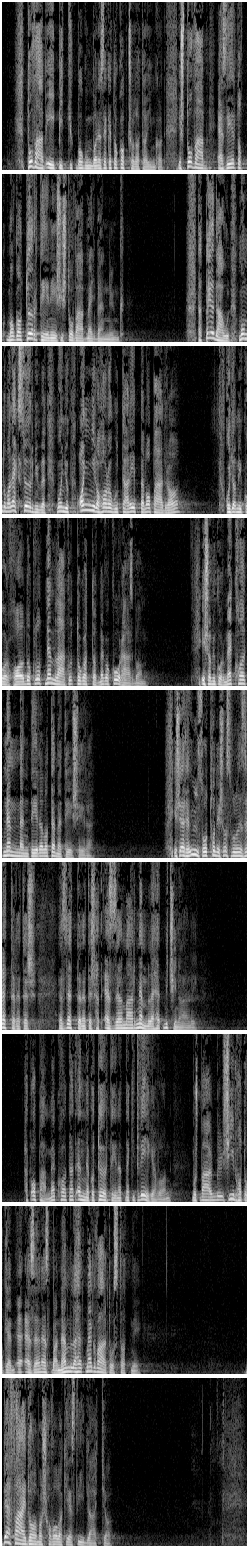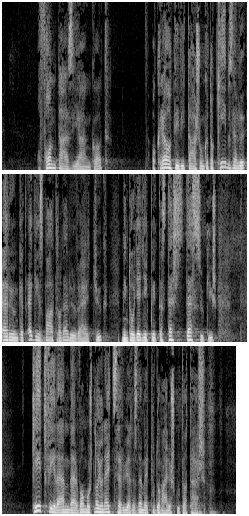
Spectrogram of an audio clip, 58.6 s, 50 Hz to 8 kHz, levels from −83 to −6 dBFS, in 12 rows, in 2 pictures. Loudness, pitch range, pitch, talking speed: -20 LUFS, 125-165 Hz, 140 Hz, 120 wpm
